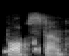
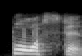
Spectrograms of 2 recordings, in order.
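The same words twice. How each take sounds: First: Said in the usual way. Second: Boston accent, punched "Boston". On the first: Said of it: "They're all saying it now is Babs from". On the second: Shown as a demonstration. Trying out where Babs is from, mock Boston accent. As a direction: say "Boston" louder with a put-on Boston accent. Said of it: "where her accent is from".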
